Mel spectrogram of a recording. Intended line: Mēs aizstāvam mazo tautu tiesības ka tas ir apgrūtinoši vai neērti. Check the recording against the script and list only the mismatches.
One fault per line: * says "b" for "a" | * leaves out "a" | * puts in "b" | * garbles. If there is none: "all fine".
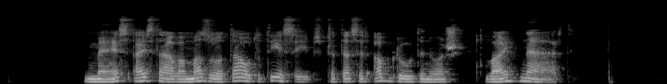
all fine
